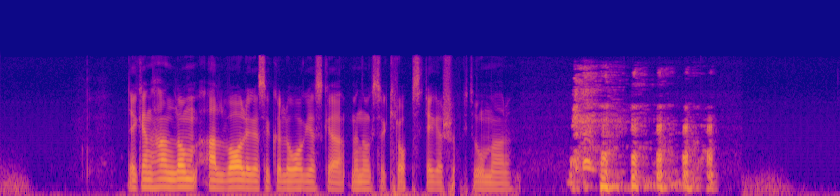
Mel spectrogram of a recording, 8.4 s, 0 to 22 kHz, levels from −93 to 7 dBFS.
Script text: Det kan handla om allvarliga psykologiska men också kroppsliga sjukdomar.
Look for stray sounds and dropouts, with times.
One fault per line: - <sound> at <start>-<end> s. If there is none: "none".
- dropout at 4.5-4.6 s
- laugh at 5.7-7.2 s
